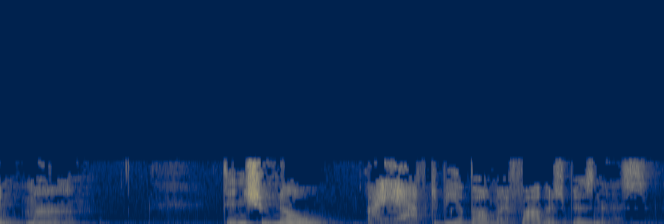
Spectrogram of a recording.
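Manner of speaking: soft whispered Mom and question; hushed loving boy; gentle whisper. Retold or imitated. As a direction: whisper it tenderly to his mother. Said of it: "such a gentle, loving way".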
